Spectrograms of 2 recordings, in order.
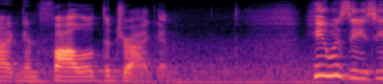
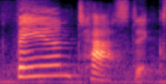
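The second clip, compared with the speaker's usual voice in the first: much higher, louder and drawn out; slow, soaring mock-amazed fantastic; excited praise; 11 semitones higher, 6 dB louder, slower than usual. A narrator's reading. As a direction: gush over him like a starstruck fan. Princess flattering the dragon.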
